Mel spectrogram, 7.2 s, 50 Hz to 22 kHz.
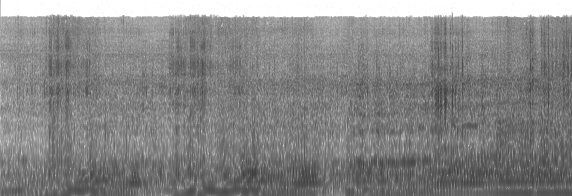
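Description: Honda Civic FD2 touring car's four-cylinder engine accelerating, heard from inside the cabin. It rises in pitch through the gears, with shifts about two and four seconds in, then pulls steadily and slowly higher.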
